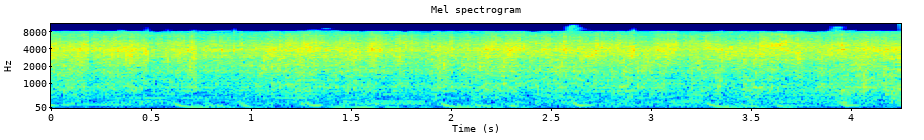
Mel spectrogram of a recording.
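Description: Mixed vegetables sizzling and simmering in an uncovered steel kadai over a gas flame, a steady frying hiss. Background music with a steady beat plays under it.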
